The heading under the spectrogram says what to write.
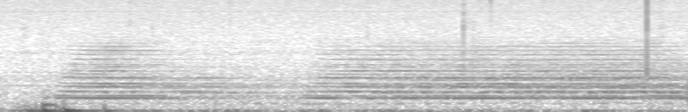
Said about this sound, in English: One last train for the road is going to honk. Was that it? There we go. Might be the last train ever heard on THC.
